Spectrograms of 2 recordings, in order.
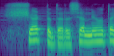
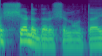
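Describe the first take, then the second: First: षट with a hard ट sound; wrong form said. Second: षड with a ड sound; correct form. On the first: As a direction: says षट दर्शन, ending षट in ट. (गलत उच्चारण: षट दर्शन) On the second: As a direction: says षड दर्शन, ending षड in ड. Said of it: "यहाँ पर डा लगेगा". (सही उच्चारण: षड दर्शन) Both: Shown as a demonstration.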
